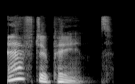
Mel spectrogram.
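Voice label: "afterpains", British English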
